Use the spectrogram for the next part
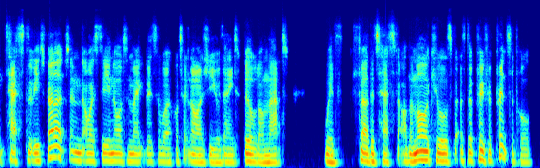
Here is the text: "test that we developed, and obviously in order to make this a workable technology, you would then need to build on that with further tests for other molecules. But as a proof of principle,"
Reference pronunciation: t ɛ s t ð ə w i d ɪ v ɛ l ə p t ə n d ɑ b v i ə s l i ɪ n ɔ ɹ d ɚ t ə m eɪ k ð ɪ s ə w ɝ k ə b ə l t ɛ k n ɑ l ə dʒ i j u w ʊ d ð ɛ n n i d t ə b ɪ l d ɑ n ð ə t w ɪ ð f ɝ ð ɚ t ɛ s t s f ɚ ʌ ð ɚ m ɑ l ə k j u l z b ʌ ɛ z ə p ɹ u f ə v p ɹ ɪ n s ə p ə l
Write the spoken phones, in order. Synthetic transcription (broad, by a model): t ɛ s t ð ə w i d ɪ v ɛ l ə p t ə n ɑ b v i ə s l i ɪ n ɔ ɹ d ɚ t ə m eɪ k ð ɪ s ə w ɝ k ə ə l t ɛ k n ɑ l ə dʒ i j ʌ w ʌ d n n i d t ə b ɪ l d n ð ə t w ɪ ð f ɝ ð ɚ t ɛ s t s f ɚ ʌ ð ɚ m ɑ l ə k j u l z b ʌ z ə p ɹ u f ə v p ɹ ɪ n s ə p ə l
